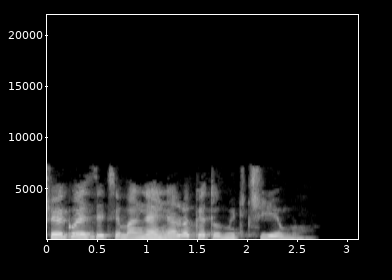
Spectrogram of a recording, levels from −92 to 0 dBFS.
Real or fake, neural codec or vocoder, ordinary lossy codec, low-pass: fake; codec, 16 kHz, 2 kbps, FreqCodec, larger model; MP3, 48 kbps; 7.2 kHz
